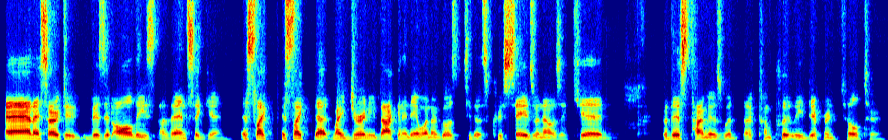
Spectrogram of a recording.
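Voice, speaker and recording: A man's voice: medium pitch, quick pace, no echo. A man of forty telling a personal story as a podcast guest in a casual, chatty way, with frequent asides to listeners. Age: 40s. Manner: chatty, animated, many "like" and "you guys" asides. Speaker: podcast guest, spiritual teacher.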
